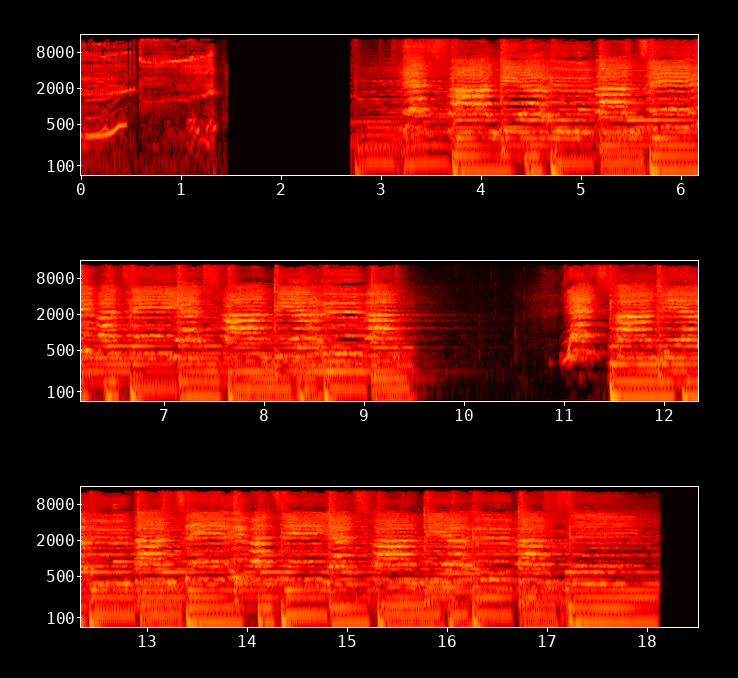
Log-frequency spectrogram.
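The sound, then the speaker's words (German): Loud, rhythmic rasping of a male grasshopper stridulating by scraping a ridged rasp on its leg along its wing covers: a buzzy train of rapid scraping pulses that runs for several seconds, breaks off briefly, then resumes just as strongly, with no talking, at a lake in a former lignite mining pit. “Wenn ihr jetzt alle ganz leise seid, dann hört ihr nämlich, wie so eine Raspel am Bein einer Heuschreckenmanns macht.”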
